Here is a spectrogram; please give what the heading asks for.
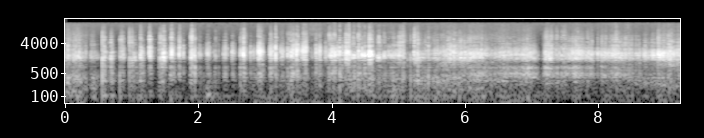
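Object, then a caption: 3D-printed plastic moon-lamp sphere. Long fingernails scratch across the textured surface of a hollow 3D-printed plastic moon-lamp sphere glowing white. The result is a dense run of quick, dry scratching and pattering strokes with a bright, hissy tone centered in the upper mids and almost no low end. The strokes start choppy, then blend into a steadier, continuous rasp with a brief dip near the end.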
